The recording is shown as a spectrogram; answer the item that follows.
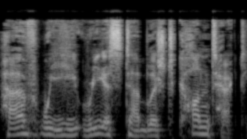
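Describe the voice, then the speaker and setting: In a put-on character voice, a man rumbles at a fairly slow pace with a medium pitch and fairly even intonation, the sound dry and close with no echo. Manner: demanding, impatient.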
